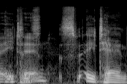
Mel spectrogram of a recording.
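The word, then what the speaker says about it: Iten: EAN spelled it T E N.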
